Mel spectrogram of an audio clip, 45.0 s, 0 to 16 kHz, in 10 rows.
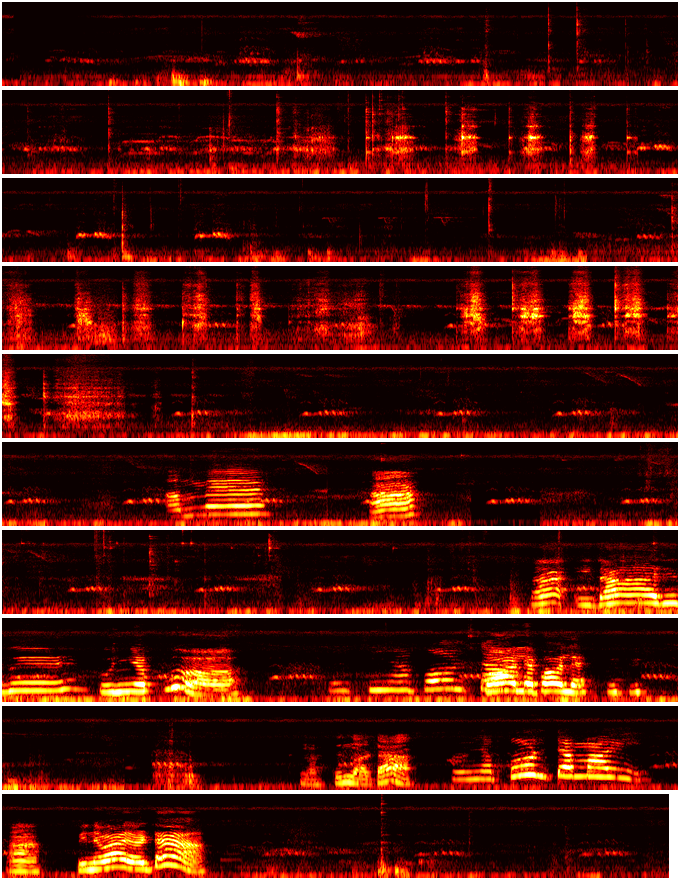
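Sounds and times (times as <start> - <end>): bird calling: 0.3 - 11.6, 13.1 - 30.5.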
